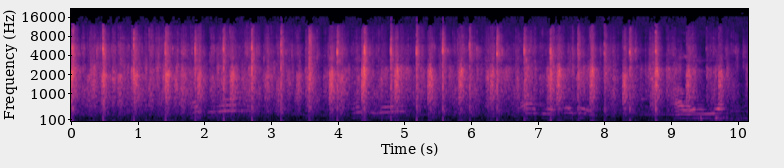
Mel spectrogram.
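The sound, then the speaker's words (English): A church audience claps steadily for ten seconds, a dense, continuous patter of many hands, while voices call out over the applause, giving God a hand clap of praise and thanksgiving. “Can we just give Him a hand clap of praise and thanksgiving today?”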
